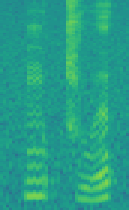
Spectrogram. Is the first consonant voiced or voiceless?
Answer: voiced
